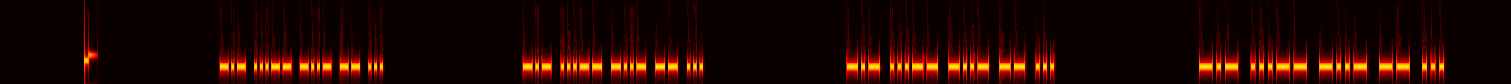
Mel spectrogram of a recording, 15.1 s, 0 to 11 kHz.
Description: Morse code, heard as a keyed tone, about 34 wpm, 700 Hz. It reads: K3XMS K3XMS K3XMS K3XMS
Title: Speed Racing - USA 1x3 Call Signs 28wpm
